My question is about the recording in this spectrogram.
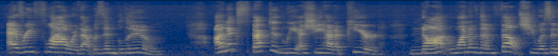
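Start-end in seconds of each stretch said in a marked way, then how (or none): none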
